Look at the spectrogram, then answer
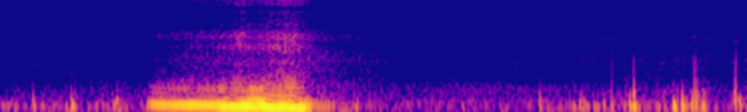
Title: Snoring pitbull (VERY LOUD)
